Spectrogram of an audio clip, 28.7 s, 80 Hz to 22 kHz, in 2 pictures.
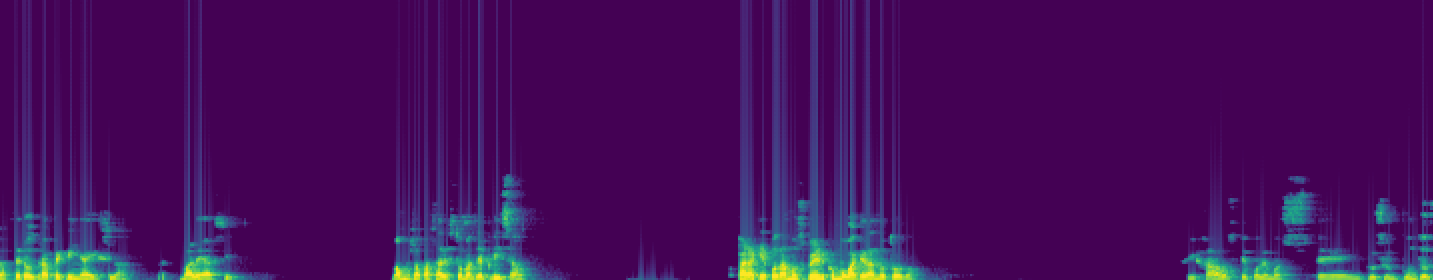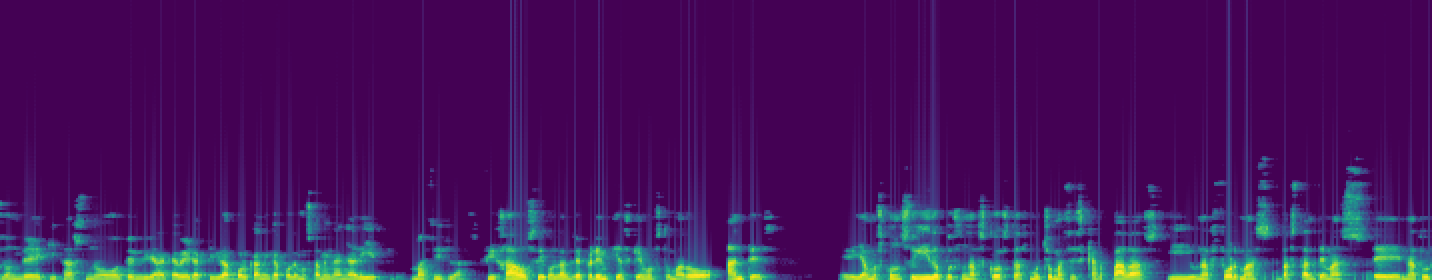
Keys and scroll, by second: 4.7 z, 4.9 b, 6.0 z, 6.4 space, 6.5 b, 9.4 space, 11.7 space, 13.0-14.7 typing, 15.7-17.9 typing, 18.4 ctrl+z, 21.2 z, 22.8 space, 26.5 b, 28.0 space.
